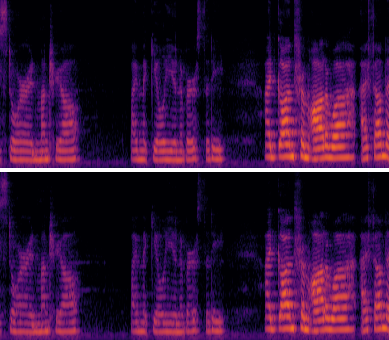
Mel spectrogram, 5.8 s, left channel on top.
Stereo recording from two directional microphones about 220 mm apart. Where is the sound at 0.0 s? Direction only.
45° left (ahead or behind).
